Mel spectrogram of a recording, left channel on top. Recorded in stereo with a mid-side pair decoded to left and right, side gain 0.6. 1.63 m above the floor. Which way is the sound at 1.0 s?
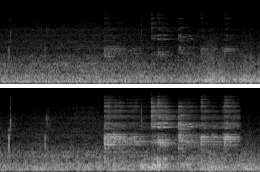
70° right.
